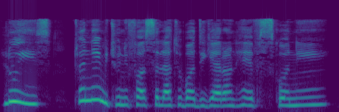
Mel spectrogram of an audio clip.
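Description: A woman's voice: high-pitched, lively intonation, mellow, no echo, studio quality. A woman reading a storybook, voicing an exasperated female schoolteacher who scolds sharply. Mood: angry.

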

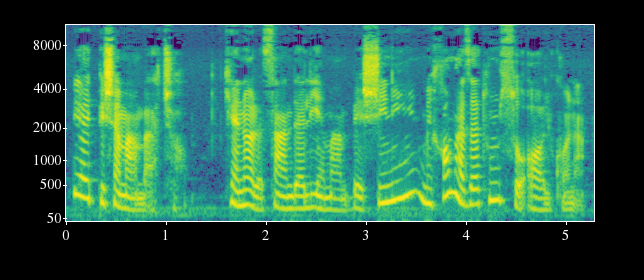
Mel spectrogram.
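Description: A woman voicing a patient father rabbit who speaks calmly and gently. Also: fairly low pitch, natural voice. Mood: gentle. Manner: calm and gentle.

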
